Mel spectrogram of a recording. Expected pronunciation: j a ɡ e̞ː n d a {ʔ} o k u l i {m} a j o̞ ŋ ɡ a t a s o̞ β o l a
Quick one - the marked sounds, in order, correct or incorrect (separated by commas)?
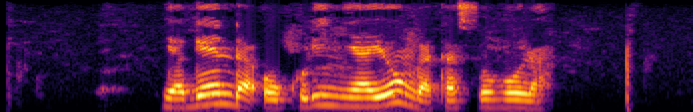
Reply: correct, incorrect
